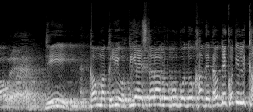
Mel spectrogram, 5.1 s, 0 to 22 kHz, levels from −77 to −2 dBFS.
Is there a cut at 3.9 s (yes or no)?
no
